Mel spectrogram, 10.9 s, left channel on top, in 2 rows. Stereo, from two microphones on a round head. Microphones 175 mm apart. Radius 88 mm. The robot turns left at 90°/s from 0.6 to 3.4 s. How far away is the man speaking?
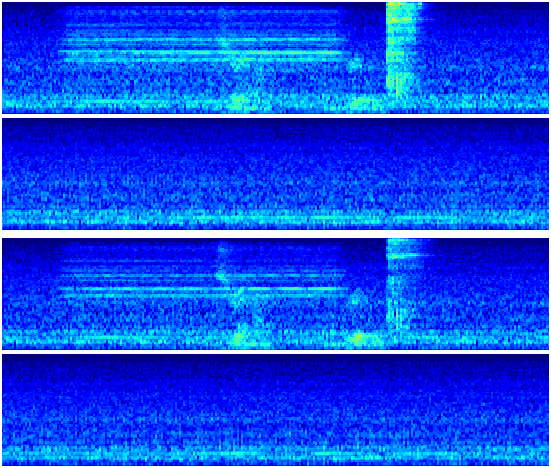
About 5 m.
